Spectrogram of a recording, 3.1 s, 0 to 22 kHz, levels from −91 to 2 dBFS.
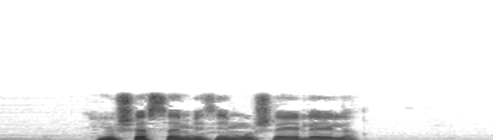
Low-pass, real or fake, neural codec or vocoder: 7.2 kHz; real; none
